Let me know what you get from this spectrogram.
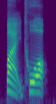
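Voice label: "拜托", Mandarin Chinese; HSK; HSK6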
